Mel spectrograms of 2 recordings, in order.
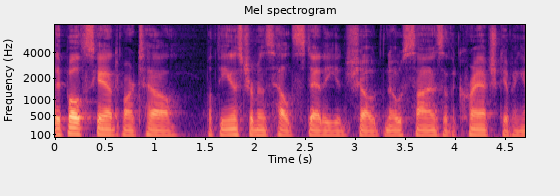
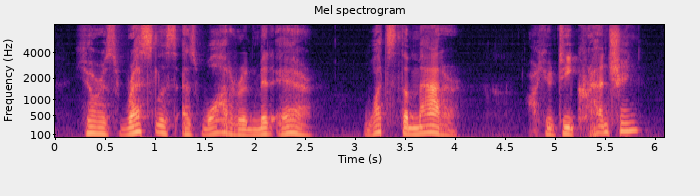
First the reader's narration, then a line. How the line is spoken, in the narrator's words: whispered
